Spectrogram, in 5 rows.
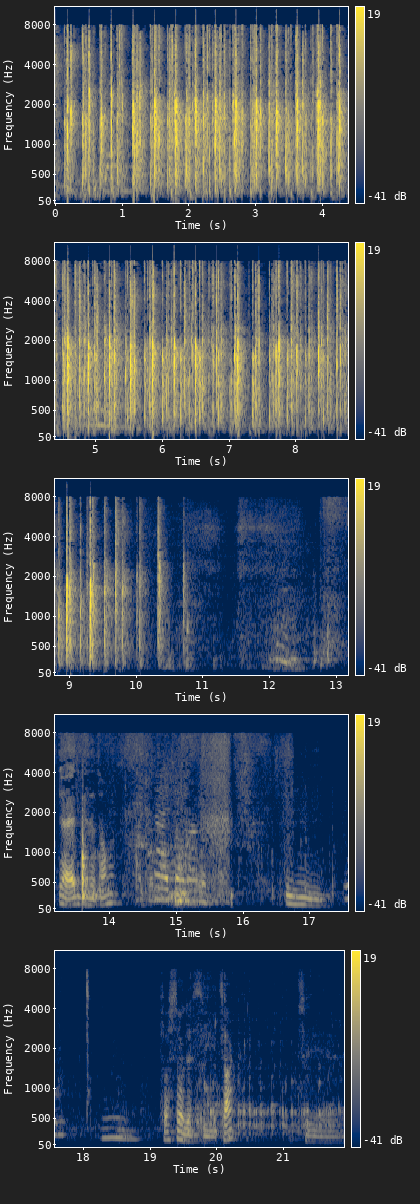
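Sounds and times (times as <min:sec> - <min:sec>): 
audience applause at a speaker meeting: 0:00.0 - 0:10.5
speech: 0:13.3 - 0:14.2, 0:14.8 - 0:15.8, 0:16.6 - 0:17.0, 0:19.2 - 0:20.4, 0:21.2 - 0:21.9.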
